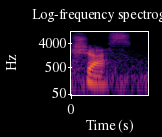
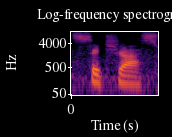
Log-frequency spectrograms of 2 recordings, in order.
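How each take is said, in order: First: The word is one syllable ending in s. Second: The word has two full syllables. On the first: The speaker calls it right. "One syllable, quick, gets the job done" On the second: The speaker calls it wrong. "Nobody says c'est chasse"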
